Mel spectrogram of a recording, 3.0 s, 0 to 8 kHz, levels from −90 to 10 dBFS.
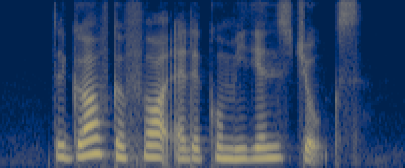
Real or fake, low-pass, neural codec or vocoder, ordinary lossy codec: fake; none; codec, 16 kHz, 0.8 kbps, ZipCodec; none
